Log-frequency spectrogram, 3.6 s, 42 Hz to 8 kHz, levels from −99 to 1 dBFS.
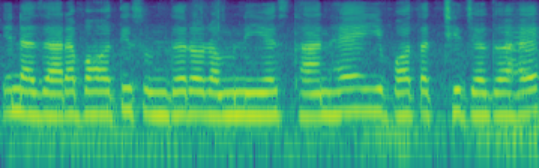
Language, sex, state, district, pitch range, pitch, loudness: Hindi, female, Maharashtra, Gondia, 225-235 Hz, 230 Hz, -15 LUFS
